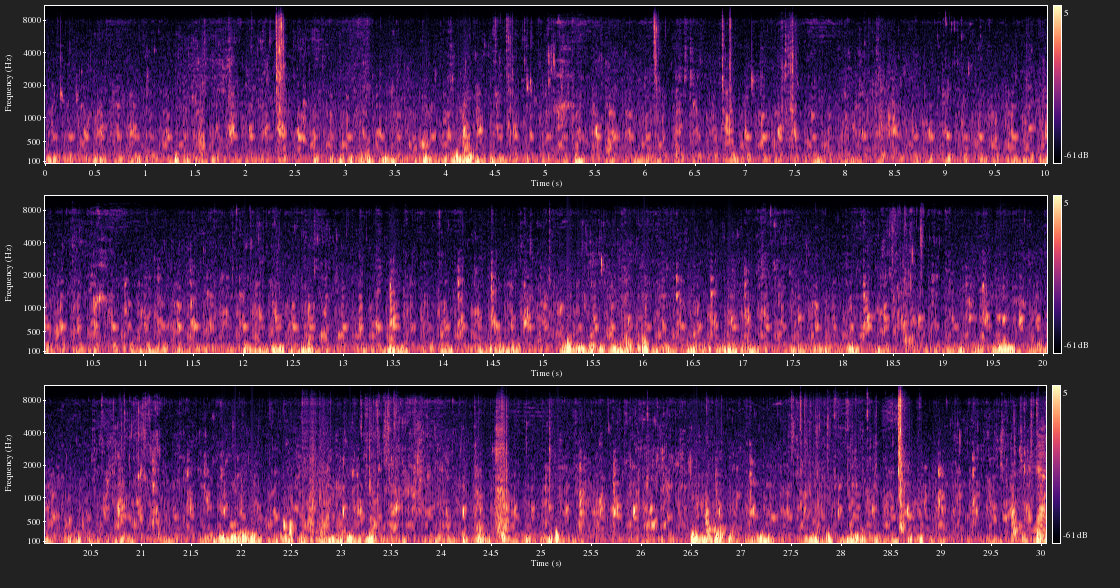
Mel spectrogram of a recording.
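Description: Wind buffeting the microphone in uneven gusts over water sloshing against the hull of a small boat at sea.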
